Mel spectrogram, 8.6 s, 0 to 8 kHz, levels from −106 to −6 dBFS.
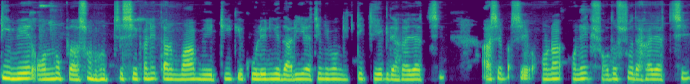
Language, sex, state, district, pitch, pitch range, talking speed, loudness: Bengali, male, West Bengal, North 24 Parganas, 180 Hz, 175-190 Hz, 160 wpm, -18 LUFS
